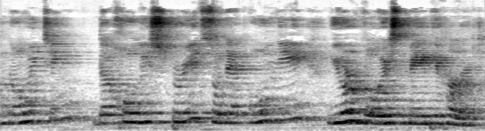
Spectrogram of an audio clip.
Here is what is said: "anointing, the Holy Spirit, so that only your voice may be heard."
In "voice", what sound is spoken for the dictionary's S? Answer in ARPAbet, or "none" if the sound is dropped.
S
